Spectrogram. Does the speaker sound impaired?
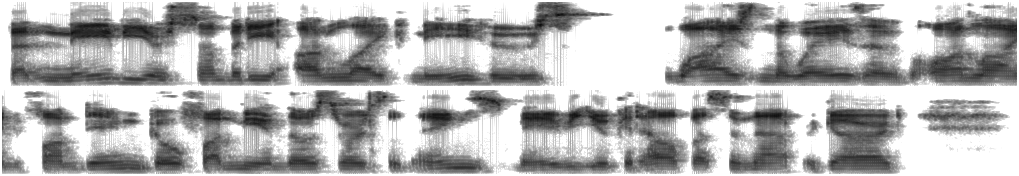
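Yes: bilateral cleft lip and palate, severe; voice very distorted in childhood, hardly understandable, huge palate cleft, singing helped develop voice.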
